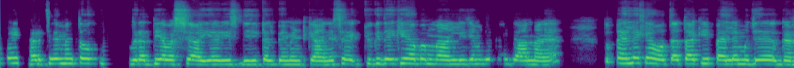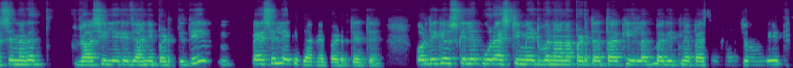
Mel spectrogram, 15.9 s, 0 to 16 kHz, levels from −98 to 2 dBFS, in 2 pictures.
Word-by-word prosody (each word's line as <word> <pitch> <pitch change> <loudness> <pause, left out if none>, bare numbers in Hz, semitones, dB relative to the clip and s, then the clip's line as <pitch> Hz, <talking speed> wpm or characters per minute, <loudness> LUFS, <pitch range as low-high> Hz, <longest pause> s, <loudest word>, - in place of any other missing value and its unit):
कहीं 280 +1 +3
ख़र्चे 235 +3 +2
में 260 - +2
तो 265 0 +3
उ 255 -1 -9 0.3
वृद्धि 230 +1 +1
अवश्य 230 0 +2
आई 210 -2 +3
है 215 0 +3
इस 220 +1 -3
डिजिटल 210 +1 +1
पेमेंट 210 -1 0
के 215 - -1
आने 205 0 +1
से। 230 +1 0
क्योंकि 245 +4 -5
देखिए 250 +2 +2
अब 255 -1 +2
मान 230 -1 +1
लीजिए 230 +1 0
मुझे 235 0 -2
कहीं 240 0 -12
जाना 210 -1 0
है, 200 - -1 0.5
तो - - -6
पहले 275 +1 +2
क्या 285 0 +1
होता 235 -2 +2
था 240 - +4
कि 260 - +2
पहले 230 0 +3
मुझे 230 -1 +2
घर 210 -1 0
से 225 - 0
नकद 215 0 +1 0.4
राशि 195 +2 +1
लेके 210 0 +1
जानी 195 0 +1
पड़ती 190 -1 -3
थी 270 - +1
उम, 395 - -9 0.2
पैसे 230 +3 +1
लेके 250 -3 +1
जाने 180 -2 0
पड़ते 170 0 0
थे। - - -3 0.4
और 230 0 +2
देखिए, 250 +2 +1
उसके 265 -1 -1
लिए 250 0 +1
पूरा 240 -1 +2
एस्टीमेट 230 -1 0
बनाना 210 -1 +2
पड़ता 205 0 +1
था 200 - +4
कि 215 - +1
लगभग 200 0 +1
इतने 200 +1 -2
पैसे 190 +1 -2
ख़र्च 200 +1 -10
होंगे। 205 +2 -1
225 Hz, 230 wpm, -23 LUFS, 210-245 Hz, 0.5 s, था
